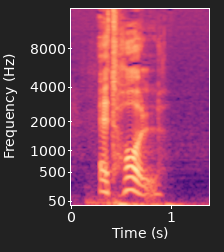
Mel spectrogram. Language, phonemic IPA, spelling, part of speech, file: Swedish, /hɔl/, håll, noun / verb, Sv-håll.ogg
- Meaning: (noun) 1. a direction 2. a direction: via; through; in the direction of; towards 3. a range, a distance 4. a stitch (stinging pain under the lower edge of the rib cage brought on by exercise)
